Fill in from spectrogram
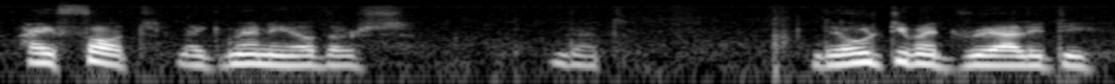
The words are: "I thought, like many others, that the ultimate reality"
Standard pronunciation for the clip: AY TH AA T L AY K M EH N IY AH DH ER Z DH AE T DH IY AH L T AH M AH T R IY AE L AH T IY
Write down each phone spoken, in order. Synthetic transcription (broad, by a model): AY TH AA T L AY K M EH N IY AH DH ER S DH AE T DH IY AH L T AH M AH T R IY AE L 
